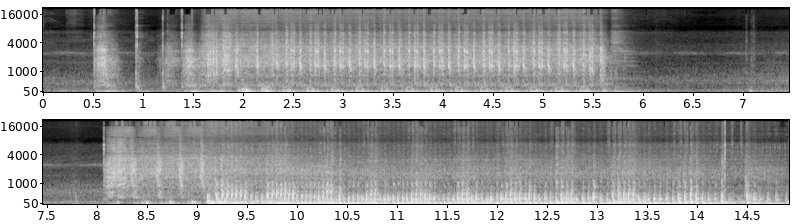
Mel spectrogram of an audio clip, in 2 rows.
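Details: 2001 Yamaha Kodiak 400 ATV, diagnosed by a shop as seized but actually a stuck piston, catches after a brief crank, stumbles a moment, then settles into a steady even idle; runs normally after the fix.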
